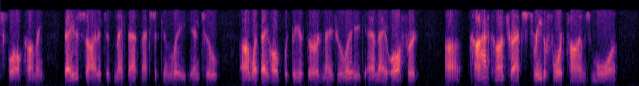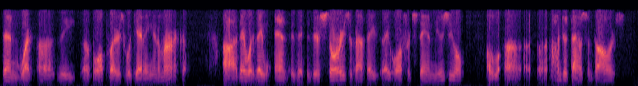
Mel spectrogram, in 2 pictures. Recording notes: will call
